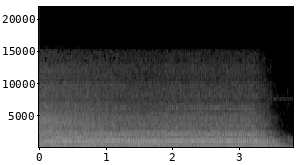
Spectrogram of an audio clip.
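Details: 2008 Mercedes-Benz C300 V6, stock exhaust, cold start: a steady high whine rides over the engine hum and holds its pitch before fading; a failing alternator, and replacing the alternator cured the noise.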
